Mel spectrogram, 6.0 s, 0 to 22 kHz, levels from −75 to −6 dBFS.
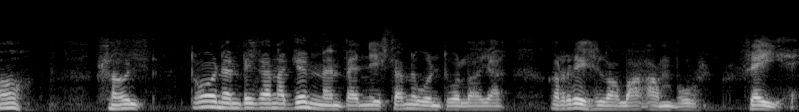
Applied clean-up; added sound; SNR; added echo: none; none; none; none.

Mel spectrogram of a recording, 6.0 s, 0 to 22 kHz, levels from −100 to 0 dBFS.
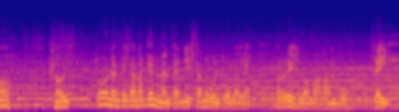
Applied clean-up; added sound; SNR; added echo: none; Musical instrument; 9 dB; none.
